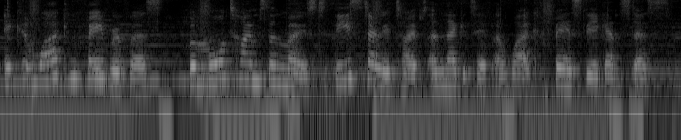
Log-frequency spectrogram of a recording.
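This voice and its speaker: A woman reading a scripted documentary voice-over in a measured, formal way. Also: fairly high pitch, animated, over music. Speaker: documentary narrator.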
